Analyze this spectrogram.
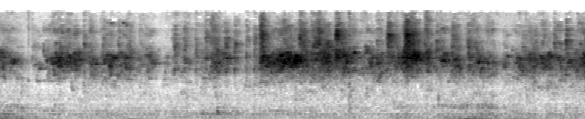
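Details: Pet budgerigars keep up a dense, warbling chatter, with scratchy squawks and quick chirps that swell and fade without pause.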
